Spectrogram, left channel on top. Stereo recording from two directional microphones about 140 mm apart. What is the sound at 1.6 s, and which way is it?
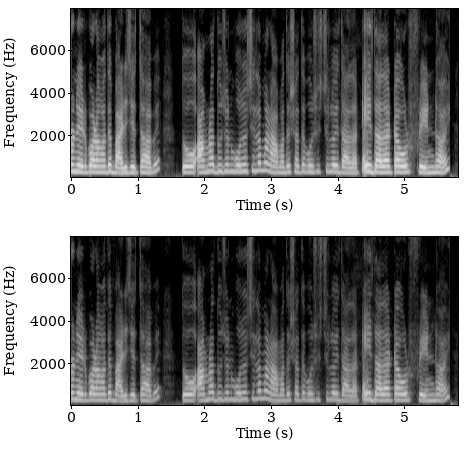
Speech, 25° left (ahead or behind).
